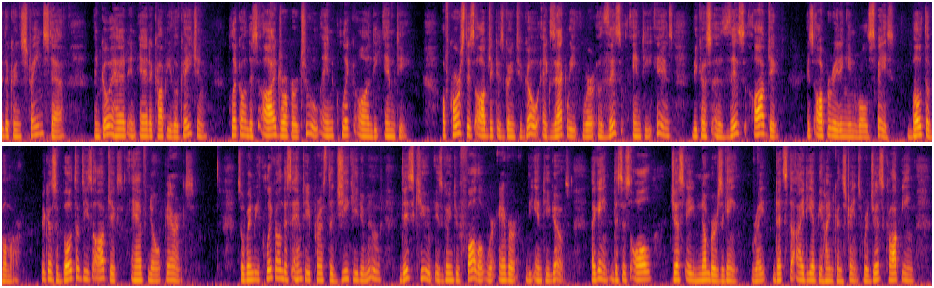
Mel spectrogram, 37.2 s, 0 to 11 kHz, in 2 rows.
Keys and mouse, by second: 0.2 click, 3.3 click, 5.2 click, 7.6 click, 12.1 right click, 14.6 right click, 23.9 right click, 25.3 g, 33.6 right click.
